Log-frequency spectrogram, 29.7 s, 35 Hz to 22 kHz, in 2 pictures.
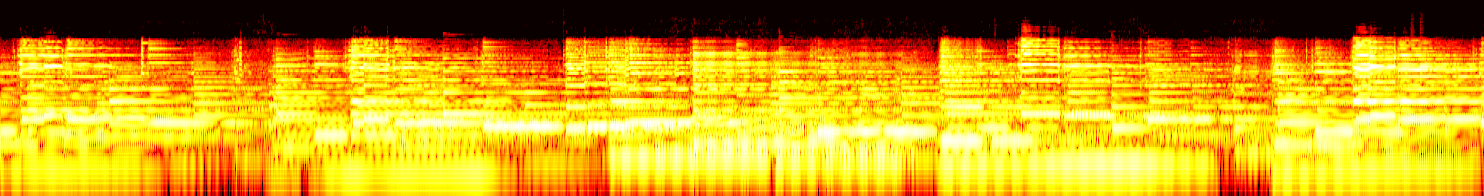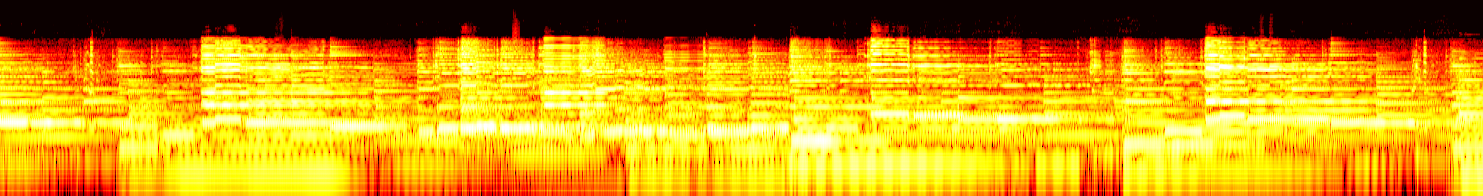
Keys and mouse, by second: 1.9 ctrl+z, 3.2 ctrl+z, 3.8 ctrl+z, 4.1 ctrl+z, 5.2 ctrl+z, 6.9 ctrl+z, 7.8 ctrl+z, 12.4 right click, 13.5 ctrl+z, 13.6 ctrl+z, 16.4 ctrl+z, 17.1 ctrl+z, 17.3 ctrl+z, 17.4 ctrl+z, 17.9 ctrl+z, 20.3 ctrl+z, 22.2 ctrl+z, 23.6 right click, 26.4 ctrl+z, 27.4 ctrl+z.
